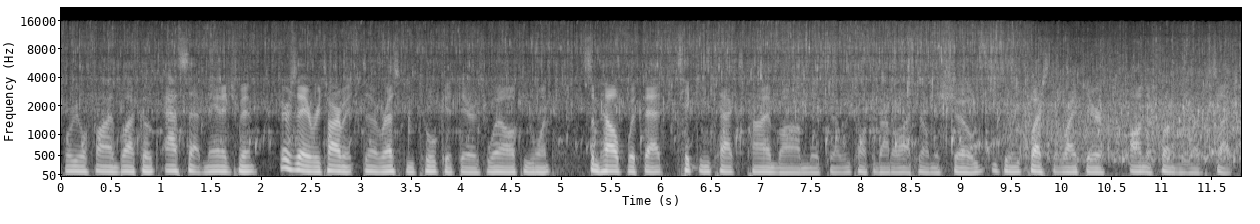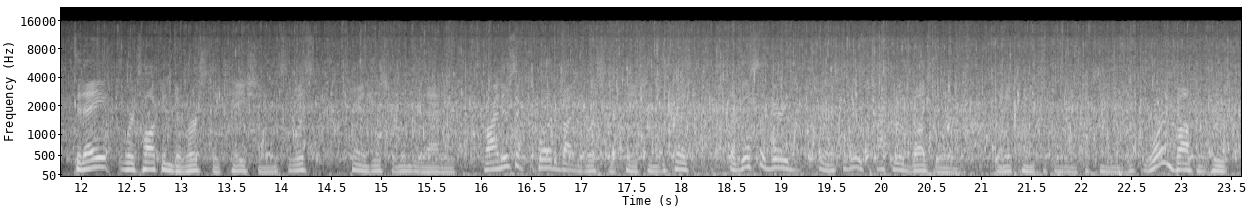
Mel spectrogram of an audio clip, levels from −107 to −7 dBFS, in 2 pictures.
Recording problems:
rain or running water; very loud; throughout; 2 dB above the speech

